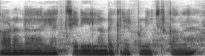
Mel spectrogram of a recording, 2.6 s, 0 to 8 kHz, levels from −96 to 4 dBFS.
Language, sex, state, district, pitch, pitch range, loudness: Tamil, male, Tamil Nadu, Nilgiris, 105 Hz, 100-105 Hz, -15 LUFS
